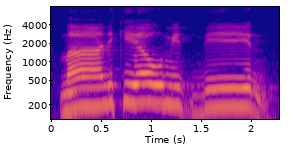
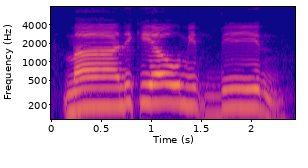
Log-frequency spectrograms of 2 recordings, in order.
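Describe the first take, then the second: The two takes are said the same way.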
